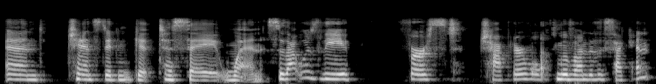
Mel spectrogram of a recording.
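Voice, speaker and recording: Woman explaining calmly into a computer mic. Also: on the high side, a little slow. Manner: explanatory, calm, with frequent fillers. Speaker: channel host reviewing a story. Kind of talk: reading a story aloud with casual commentary. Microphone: built-in computer microphone.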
